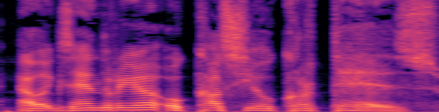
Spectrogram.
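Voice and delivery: Alexandria Ocasio-Cortez with rolled, mock Spanish vowels, lightly done; mock Spanish pronunciation. Host jokingly saying the congresswoman's name her way, mock Spanish accent. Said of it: "you have to say her name like that".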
